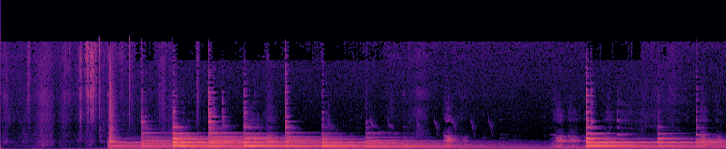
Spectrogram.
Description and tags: Handcrafted bells make beautiful sounds.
